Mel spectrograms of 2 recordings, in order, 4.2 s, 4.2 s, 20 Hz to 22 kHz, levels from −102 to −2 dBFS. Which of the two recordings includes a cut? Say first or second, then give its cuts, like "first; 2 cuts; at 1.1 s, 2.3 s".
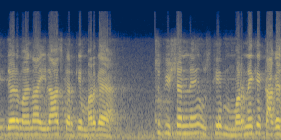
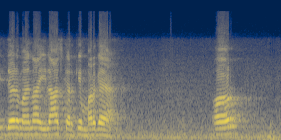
first; 1 cut; at 2.4 s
